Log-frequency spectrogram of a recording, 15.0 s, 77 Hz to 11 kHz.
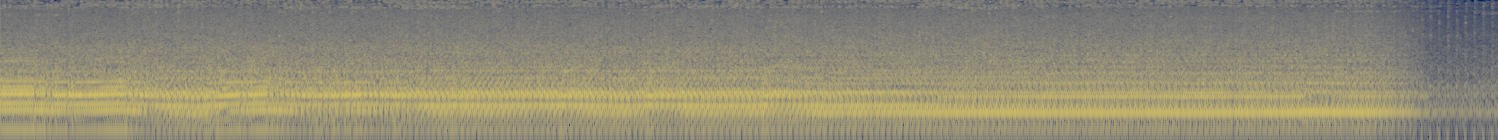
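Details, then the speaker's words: Toyota 2GR-FE V6 swapped into an SW20 MR2, warmed from 68°C coolant to operating temperature, O2 sensor ports still open: steady, even idle with no stumble, then shutoff; earlier misfire gone once warm. "right so we're for Less up to temperature our miss is gone so all right well miss fire is gone"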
